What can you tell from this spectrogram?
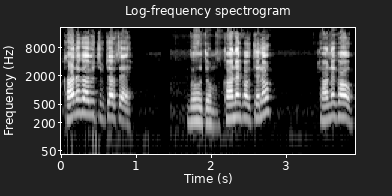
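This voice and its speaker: A woman's voice: on the high side, expressive, moderate pace, creaky, mellow, breathy edge, voice pushed up, full character voice. A woman voicing a stern middle-aged mother-in-law who scolds and repeats her commands. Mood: scolding. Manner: bossy, repeats threats and commands.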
